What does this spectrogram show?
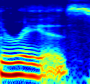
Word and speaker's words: Reyes: My last name is Reyes. Just Reyes. Yeah, okay, Reyes. Just like it's spelled.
